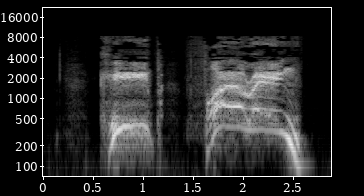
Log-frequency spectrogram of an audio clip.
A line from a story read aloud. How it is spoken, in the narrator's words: he shouts again, not knowing whether anyone is heeding his commands or whether this is some terminal spiral into oblivion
